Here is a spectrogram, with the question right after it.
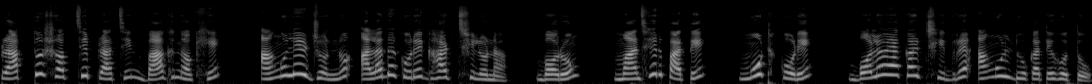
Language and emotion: Bengali, neutral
